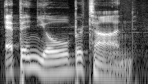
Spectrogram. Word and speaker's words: Épagneul Breton: Trinity Bretons is the home of the Épagneul Breton.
